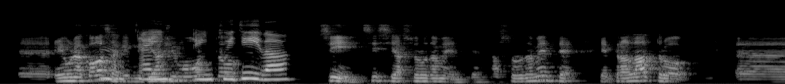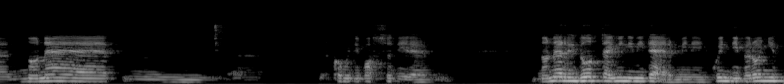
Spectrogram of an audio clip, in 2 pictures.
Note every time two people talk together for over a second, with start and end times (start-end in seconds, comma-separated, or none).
1.0-2.5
